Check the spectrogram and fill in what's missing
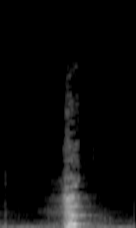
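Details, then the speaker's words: Adult hiccuping while eating a lemon drop pepper, which they attribute to capsaicin irritating the throat: a single sharp, abrupt hiccup in an otherwise quiet stretch. "But I searched up what causes the hiccups. It's when the capsaicin irritates the part that makes you hiccup."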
